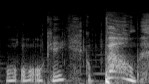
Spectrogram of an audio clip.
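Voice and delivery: usual speaking voice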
